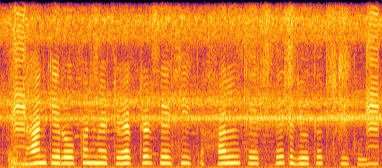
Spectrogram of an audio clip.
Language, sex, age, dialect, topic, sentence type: Bhojpuri, female, 18-24, Northern, agriculture, question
